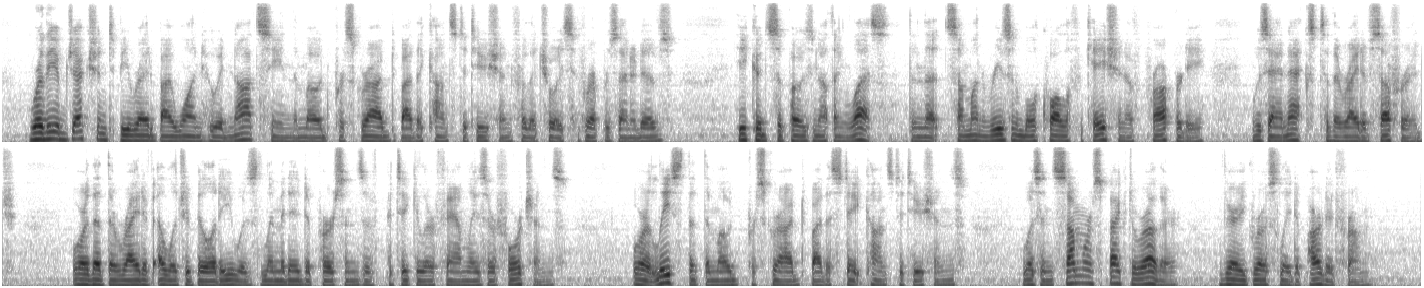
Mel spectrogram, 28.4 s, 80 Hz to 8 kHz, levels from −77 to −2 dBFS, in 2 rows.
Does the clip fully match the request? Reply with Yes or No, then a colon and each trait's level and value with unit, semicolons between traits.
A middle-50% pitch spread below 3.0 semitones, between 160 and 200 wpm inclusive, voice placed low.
Yes: narrow, 2.4 semitones; average, 165 wpm; low, 100 Hz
